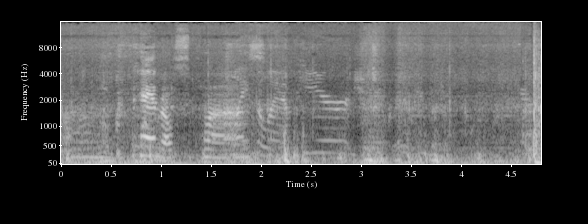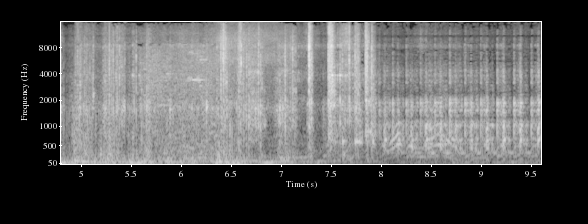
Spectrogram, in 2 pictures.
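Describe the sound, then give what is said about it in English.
A damaged car, its bottom seemingly torn out and smoking, rumbles along with a heavy, droning low roar, punctuated by bursts of scraping and rattling clatter from underneath, while voices talk briefly near the start. “I just tore my car up though. Listen to the car.”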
